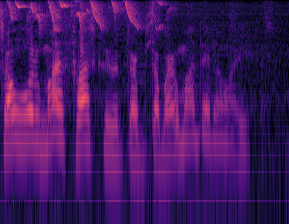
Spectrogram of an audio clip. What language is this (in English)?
Portuguese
